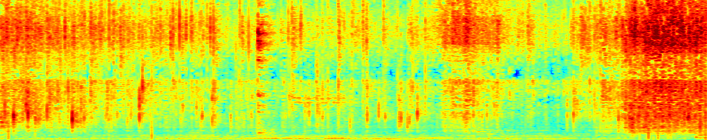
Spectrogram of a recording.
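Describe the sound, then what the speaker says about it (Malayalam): Dried red chillies fry in hot oil with spluttering mustard seeds for a soya chunks gravy, giving a steady close sizzle with continuous crackles and small pops, swelling louder near the end, with no voices. "വറ്റൽമുളക് ഇട്ട് കൊടുക്കാം."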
